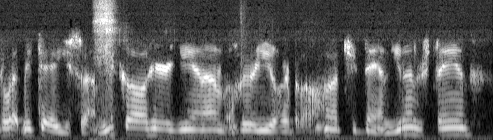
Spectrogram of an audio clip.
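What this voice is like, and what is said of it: Midwestern Illinois accent. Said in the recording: “Sounds like an Illinois accent. ... Yeah, it's very Midwestern.”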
